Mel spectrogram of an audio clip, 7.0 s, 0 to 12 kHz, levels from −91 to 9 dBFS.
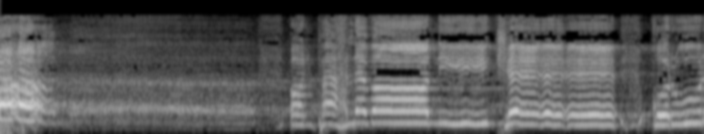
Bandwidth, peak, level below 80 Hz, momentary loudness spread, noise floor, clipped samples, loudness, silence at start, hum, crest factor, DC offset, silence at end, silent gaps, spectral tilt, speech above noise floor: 8 kHz; -2 dBFS; -62 dBFS; 21 LU; -40 dBFS; under 0.1%; -18 LUFS; 0 s; none; 16 dB; under 0.1%; 0 s; none; -2 dB/octave; 21 dB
